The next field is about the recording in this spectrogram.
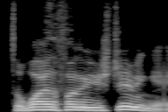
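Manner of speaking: loud high-pitched yelling. Retelling what an ex-community manager yelled during a stream: imitating someone yelling. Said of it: "he's yelling at me".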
